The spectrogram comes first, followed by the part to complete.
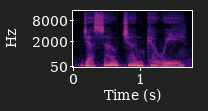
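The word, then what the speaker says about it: Jasaw Chan K'awiil: La ciudad había caído bajo el dominio de Calacmul, pero ahora bajo un nuevo gobernante dinámico llamado Yasao Chankawi pronunciado Yasao Chankawi.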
